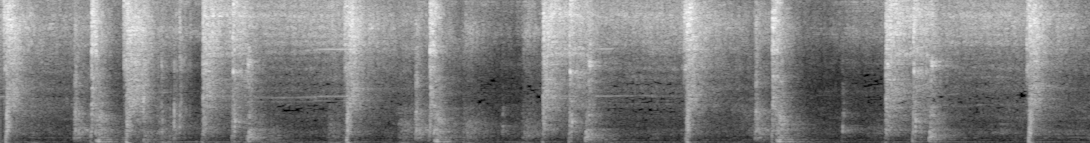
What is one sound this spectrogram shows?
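A packaging machine's sealing jaws snap shut with sharp knocks.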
